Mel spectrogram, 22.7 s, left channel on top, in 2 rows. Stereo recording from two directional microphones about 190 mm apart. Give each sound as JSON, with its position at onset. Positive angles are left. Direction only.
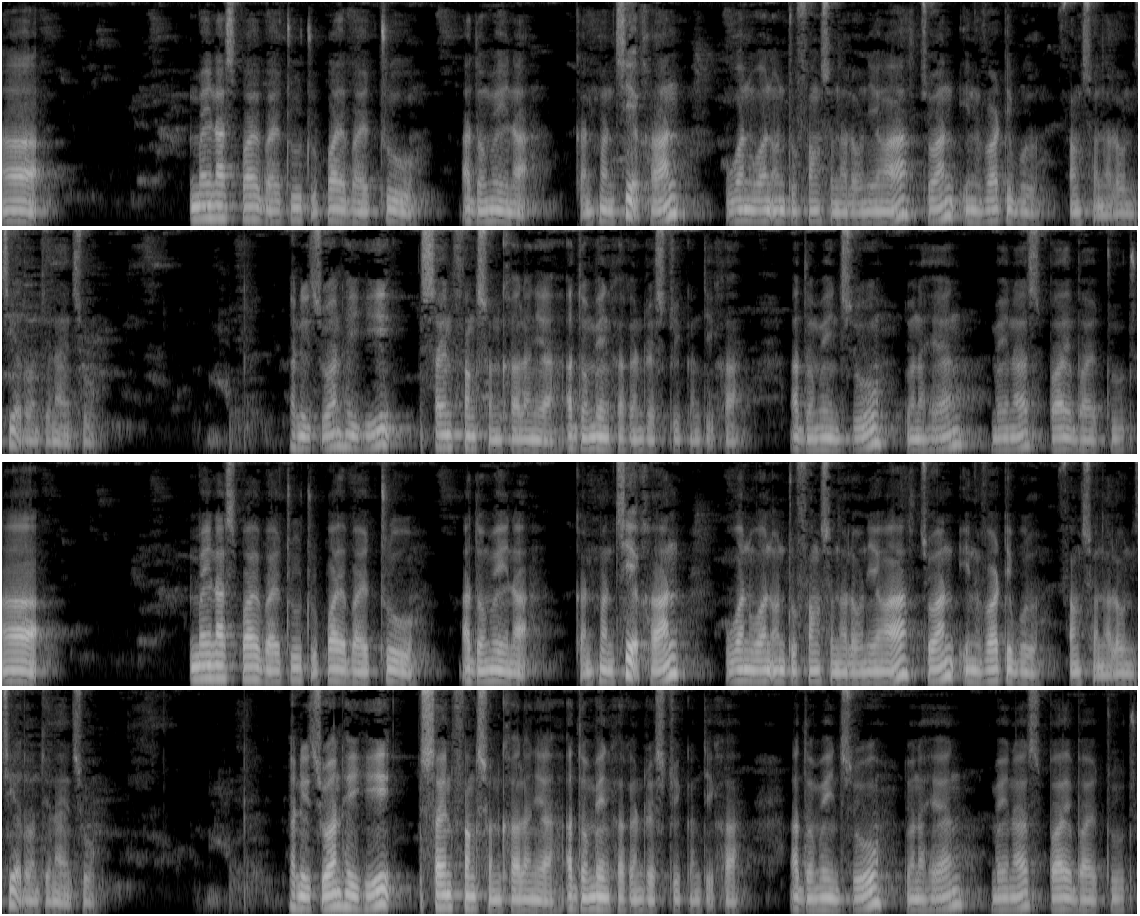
{"t": 0.0, "sound": "speech", "side_deg": -25}
{"t": 1.9, "sound": "a man's voice", "side_deg": -30}
{"t": 14.2, "sound": "a man's voice", "side_deg": -40}
{"t": 15.7, "sound": "a man's voice", "side_deg": -35}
